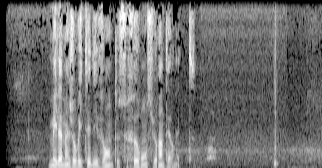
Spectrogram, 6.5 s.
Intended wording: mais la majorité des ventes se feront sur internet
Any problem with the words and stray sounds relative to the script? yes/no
yes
